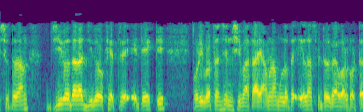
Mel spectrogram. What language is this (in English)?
Bangla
